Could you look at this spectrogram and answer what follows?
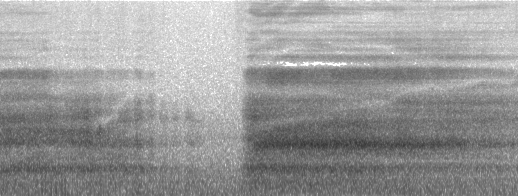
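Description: A woman breathing slowly and audibly in a yoga breathing exercise: a long inhale, a short pause about three seconds in, then a longer, louder exhale.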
